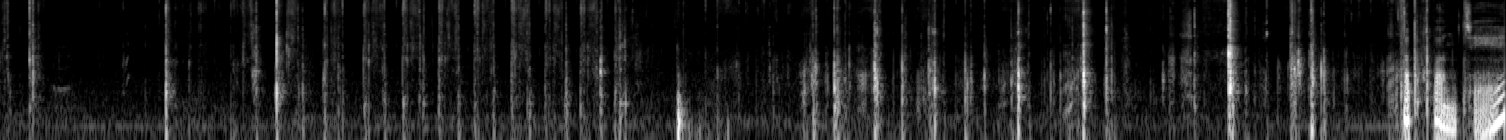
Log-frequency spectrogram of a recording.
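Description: Angel tarot cards are shuffled and drawn, giving a long run of crisp clicks, riffles and card slaps in uneven bursts, growing busier toward the end, with quiet talk underneath in places.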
